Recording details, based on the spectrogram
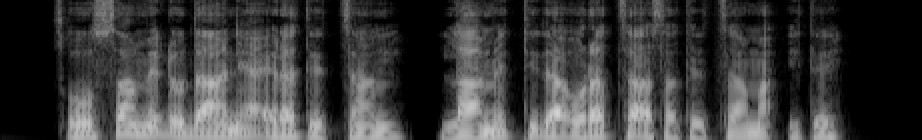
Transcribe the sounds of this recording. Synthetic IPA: t͡sʼo̞ːsːaːmɛɗɔd̪aːnɪjaːʔɛɾɐt̪ɛt͡sːɐnlaːmɛt̪ːɪd̪aɔɾɐt͡sːaːsɐt̪ɛt͡sːaːmɐ̰ʔːɪt̪ɛ

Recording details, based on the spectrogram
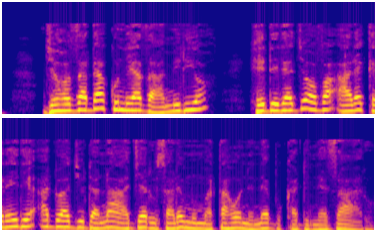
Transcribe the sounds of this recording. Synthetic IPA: d͡ʒɛhɔzadakuneaðamiɾiɔ | hedeɾead͡ʒɛhɔvaʔaɾɛkɛɾɛiɾɛʔadoad͡ʒudanaːd͡ʒɛɾusaɾɛmumataɦɔnɛnɛbukadinɛzaɾu

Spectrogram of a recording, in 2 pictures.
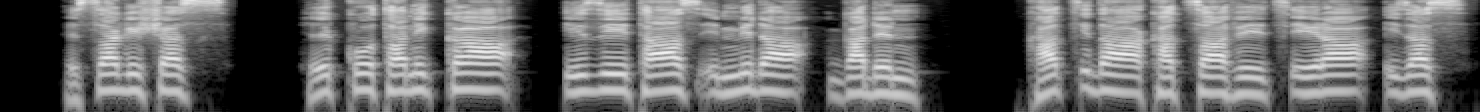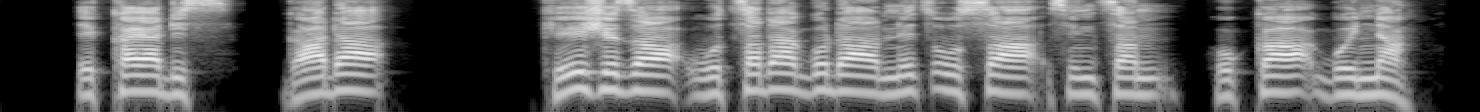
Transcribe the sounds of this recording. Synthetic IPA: hɛsːɐɡɪʃːɐs | hɛkːɔt̪ɐnɪkːɐ | ɪzɪt̪aːsɪmːɪd̪ɐɡɐd̪ɛn | kɐt͡sʼːɪd̪ɐkɐt͡sːaːfɛt͡sʼeːɾɐɪzɐs | ɛkːɐjɐd̪ɪs | ɡaːd̪ɐ | kʰe̞ːʃ̬ɛzɐwɔt͡sːɐd̪ɐɡɔd̪aːnɛt͡sʼo̞ːsːaːsɪnt͡sːɐnhɔkːaːɡɔjnːɐ

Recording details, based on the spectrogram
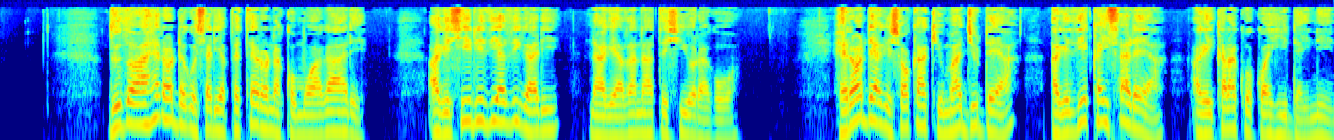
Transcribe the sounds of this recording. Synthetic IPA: ðuðɔwaɦɛɾɔdɛɣoɕaɾiapɛtɛɾɔnakomwaɣaːɾe | aɣeɕiːɾiðiaðiɣaɾi | naːɣeaðanateɕioɾaɣoɔ | hɛɾɔdɛaɣeɕɔːkakeumad͡ʒudɛaː | ɣeðiekaisaɾɛa | a̰ɣeikaɾakwɔkwaɦidaineː

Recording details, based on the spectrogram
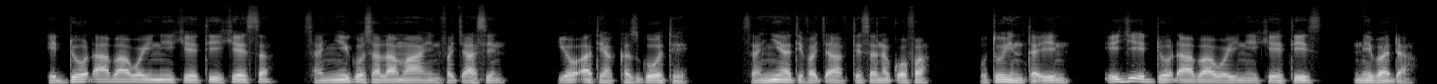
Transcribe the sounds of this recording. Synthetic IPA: ʔɪd̪ːo̞ːᶑaːbaːwɐjniːke̞ːt̪iːke̞ːsːɐ | sɐɲːiːɡɔsɐlɐmaːhɪnfɐt͡ʃʼaːsɪn | jo̞ːʔɐt̪ɪhɐkːɐs̬ɡo̞ːt̪ɛ | sɐɲːiːɐt̪ɪfɐt͡ʃʼaːft̪ɛsɐnɐkʼɔfɐ | ʔʊt̪uːhɪnt̪ɐʔiːn | ɪd͡ʒɪɪd̪ːo̞ːᶑaːbaːwɐjniːke̞ːt̪iːs | nɪbɐd̪ɐ

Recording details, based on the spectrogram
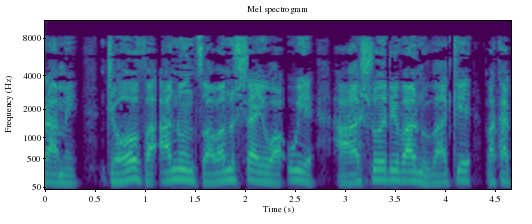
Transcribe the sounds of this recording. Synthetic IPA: m | d͡ʒe̞ɦo̞vʱaʔano̞nzwaʋano̞ʃaiwaʔuje̞ | ɦaːʃo̞ɾiʋan̤uʋake̞ʋakat

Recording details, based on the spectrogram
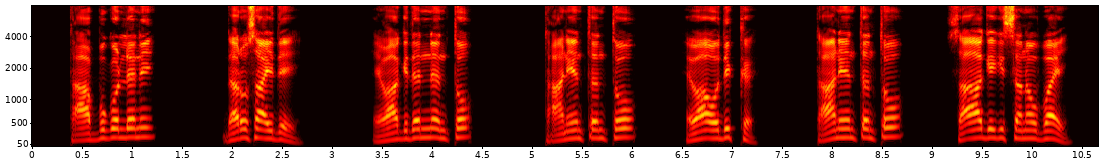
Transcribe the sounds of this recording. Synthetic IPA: t̪ɐːbːʊɡɔlːɛnɪ | d̪ɐɾɔsaːjɪd̪ḛː | hɛ̰waːɡɪd̪ɛnːɛɪnt̪ːɔ | t̪a̰ːnɪhɪnt̪ːɛnt̪ːo̞ː | hɛwaːɔd̪ɪkːɛ̰ | t̪aːnɪhɪnt̪ːɛnt̪ːo̞ː | sɐʔaːɡiːɡɪsːɐnɐwbɐj

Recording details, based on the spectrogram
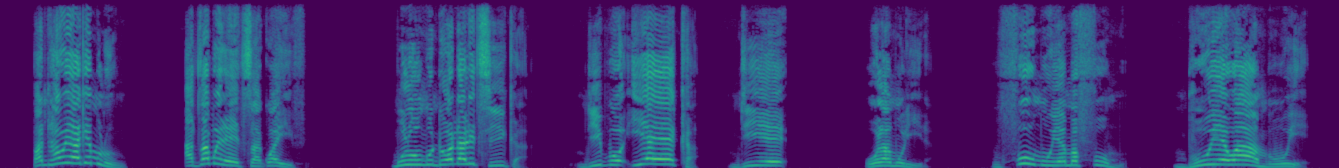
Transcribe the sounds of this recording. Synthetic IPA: pantʰawijakɛmuluŋɡu | ad͡zaɓwɛɾɛt͡sʰakwaiːfɛ̥ | muluŋɡundiwɔɗalit͡sʰika̰ | ndip̬ɔʔijɛjɛkʰa̰ | ndijɛ | wʔɔlamulḭːɾa | ɱfumujamafumu | mbujɛwaːmbuːjɛ̰

